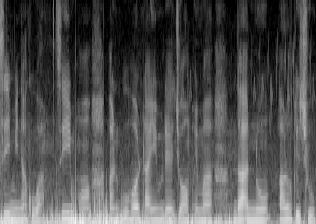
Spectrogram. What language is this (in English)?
Santali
